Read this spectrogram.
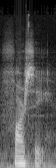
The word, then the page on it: Farsi: American English; [ˈfɑɹ.si]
